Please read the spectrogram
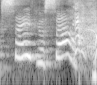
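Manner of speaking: dramatic plea. Retold or imitated. Teacher recalling the wasp attack in a melodramatic cry. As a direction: play it as a hammy dying hero. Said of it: "it was very dramatic".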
